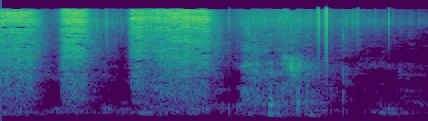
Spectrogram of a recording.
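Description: A sanitizer spray bottle spritzing a package: three quick hissing sprays in the first second, the last one longest, followed by faint rustling.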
